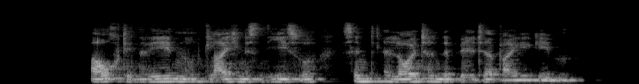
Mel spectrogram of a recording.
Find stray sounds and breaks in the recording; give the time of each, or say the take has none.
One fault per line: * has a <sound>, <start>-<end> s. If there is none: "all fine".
all fine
